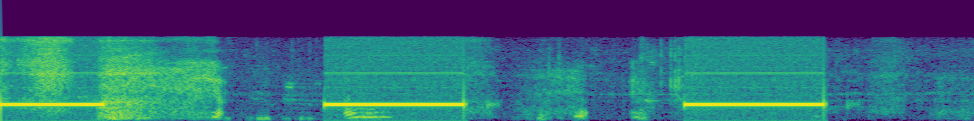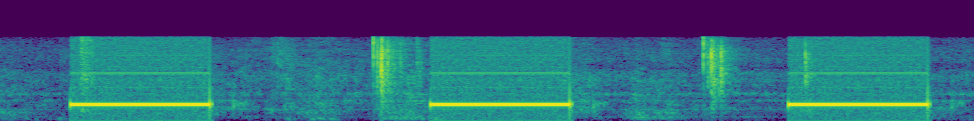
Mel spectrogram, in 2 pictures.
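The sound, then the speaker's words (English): An outgoing phone call to a lawn sprinkling company, its ringback tone repeating six times, each steady electronic burst lasting about a second and a half with short pauses between, with faint line noise and no voices. “Yeah, give him a ring.”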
